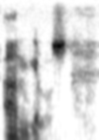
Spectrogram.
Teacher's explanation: Sempre que houver, então, o G antes de kappa, zeta e praticamente Ra, o gama tem o som de N. Angelos, quando eu tenho dois Gs, dois gamas, angelos, né? O primeiro G se torna N, pronuncia-se angelos.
